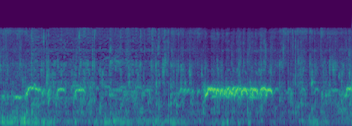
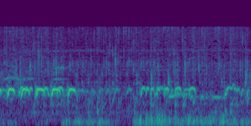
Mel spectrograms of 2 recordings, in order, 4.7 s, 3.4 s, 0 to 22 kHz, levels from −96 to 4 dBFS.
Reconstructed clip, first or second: first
